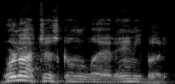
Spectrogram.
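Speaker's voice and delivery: loud, high parroting of the jailer; mock indignation at being refused jail; mocking repeat. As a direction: throw the jailer's line back, loud and high. Jailer quoted in disbelief.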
